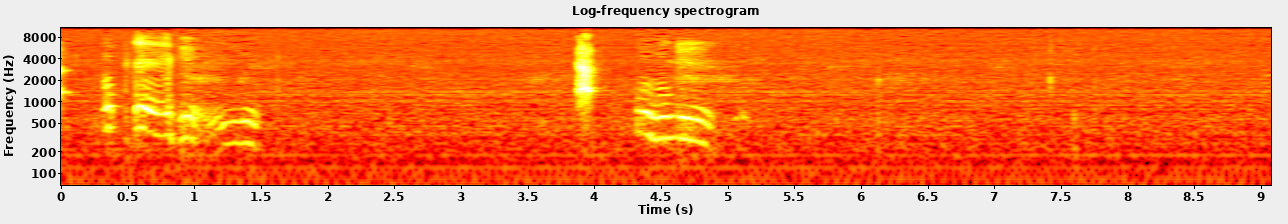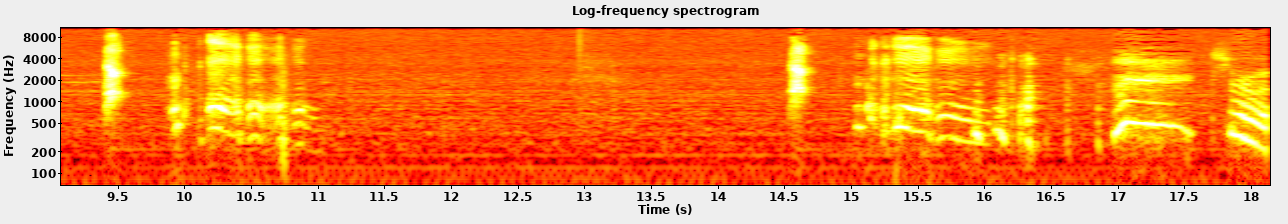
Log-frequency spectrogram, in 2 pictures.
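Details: Eight-month-old baby with hiccups, laughing: short, abrupt hiccup catches every few seconds, mixed with infant giggling and babbling.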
